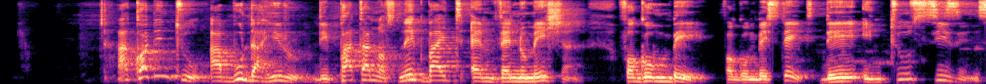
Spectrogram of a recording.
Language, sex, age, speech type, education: Nigerian Pidgin, male, 30-45, spontaneous, tertiary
